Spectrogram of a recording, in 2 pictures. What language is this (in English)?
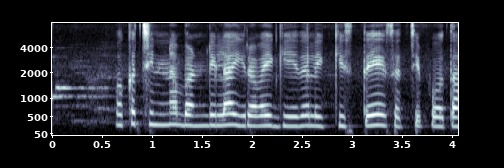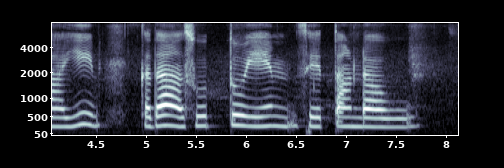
Telugu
